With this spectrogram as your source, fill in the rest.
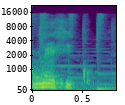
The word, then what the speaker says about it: México: a dividir esa palabra se divide en tres sílabas la primera sílaba acentuada entonces vamos a decir al niño que repita la palabra mexico siempre dándole énfasis al acento me pico méxico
